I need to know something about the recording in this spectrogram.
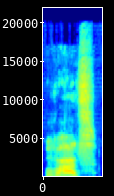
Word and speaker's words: vase: flowers in the vase vase is pronounced as was now this is a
